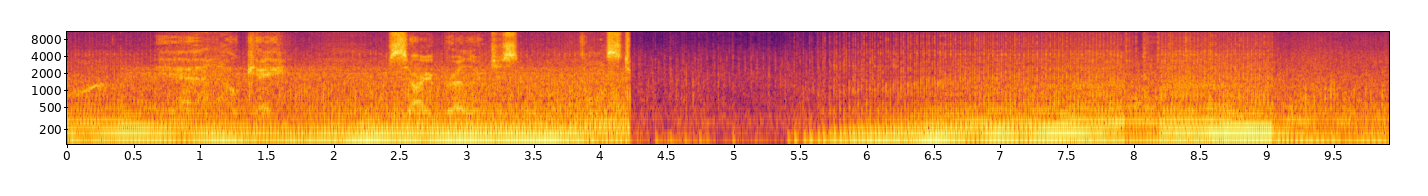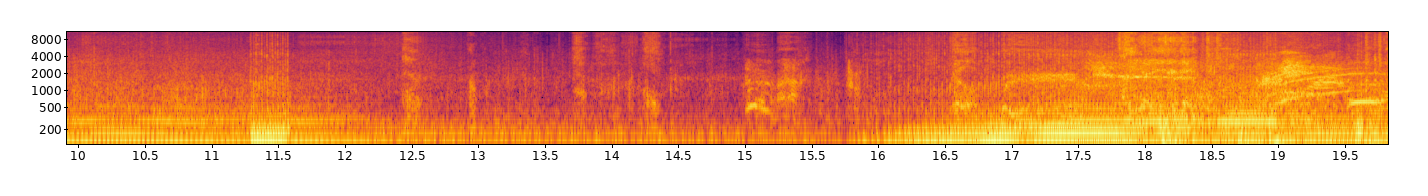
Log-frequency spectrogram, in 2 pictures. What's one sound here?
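Tyres crunch over dirt and grass.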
